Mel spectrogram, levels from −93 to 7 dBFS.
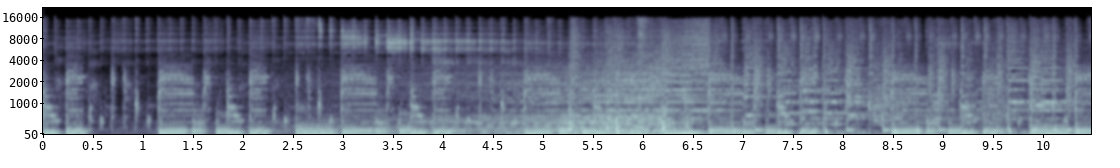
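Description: Nothing in this audio stands out as a technical fault, so there's no problem to point to anywhere along the way.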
